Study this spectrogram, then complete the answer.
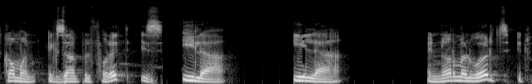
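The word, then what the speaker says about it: إلى: If we found it without dot, we don't give it e sound. We don't pronounce it like this. We pronounce it like a. The most common example for it is ila.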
